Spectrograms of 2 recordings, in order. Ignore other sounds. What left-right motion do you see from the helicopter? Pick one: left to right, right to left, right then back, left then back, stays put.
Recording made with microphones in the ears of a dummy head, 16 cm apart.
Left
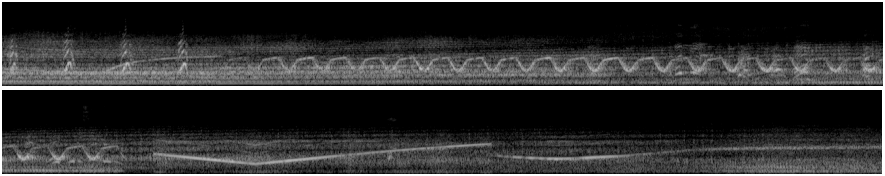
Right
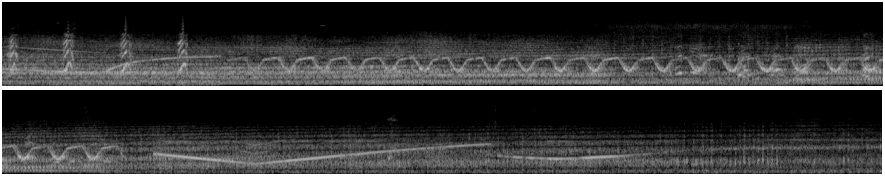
left to right.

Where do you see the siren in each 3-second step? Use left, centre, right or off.
right, right, centre, left, left, left.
